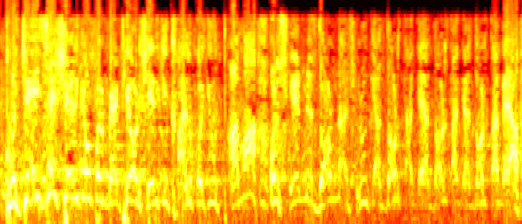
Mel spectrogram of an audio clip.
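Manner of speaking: high, loud excited preaching; high, loud preaching at the climax; climactic preaching. A narrator's reading. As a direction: drive the climax home.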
